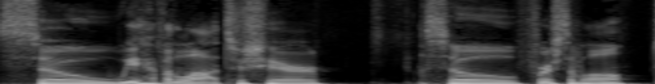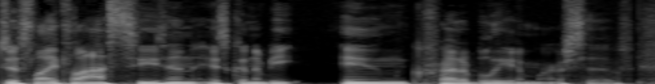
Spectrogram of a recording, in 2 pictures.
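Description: His tone dark and mellow, a man speaks at a moderate pace with a medium pitch. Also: fairly even intonation. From Poland. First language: Polish. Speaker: film producer and podcast designer. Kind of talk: casual chat.

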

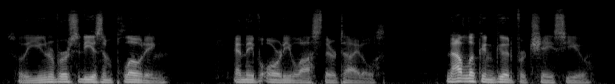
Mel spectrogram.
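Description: A man with an ordinary speaking voice, fairly low pitch, ordinary pitch variation and big swings in loudness, talking at a fairly quick pace against a quiet background. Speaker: wrestling podcast host. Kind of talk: casual chat.

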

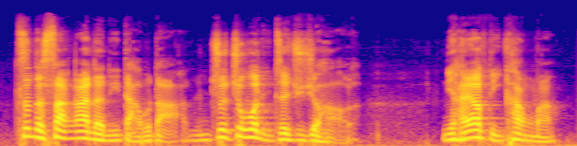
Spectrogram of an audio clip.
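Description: A man talks in a somewhat breathy voice, his pitch swinging very widely. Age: middle-aged. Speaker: video game podcast co-host. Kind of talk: casual chat.

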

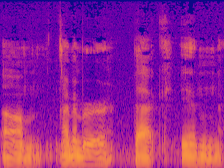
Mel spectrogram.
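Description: A man speaks with a very deep, low pitch and fairly even intonation in an American accent. Noticeable background noise runs behind him. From Atlanta, Georgia, US. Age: 20s. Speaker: thru hiker. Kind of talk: solo audio diary.

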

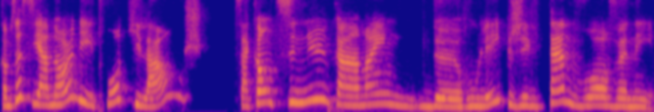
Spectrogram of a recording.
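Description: A woman with a Quebec accent speaks at a fairly high pitch with lively intonation and a somewhat breathy quality. The recording is very clean, with a silent background. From Quebec, Bas-Saint-Laurent (Rimouski). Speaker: Shopify expert, web entrepreneur. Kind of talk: casual interview.

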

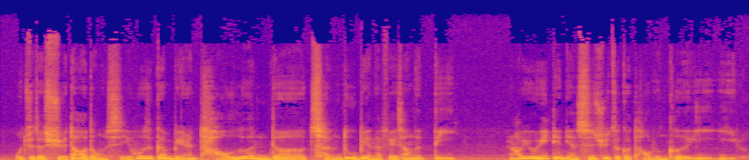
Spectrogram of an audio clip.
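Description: A woman talks at a fairly quick pace in a fairly low, somewhat breathy voice with a dark, mellow tone and ordinary pitch variation. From Taiwan. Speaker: podcast co-host, student in Japan. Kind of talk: casual chat.

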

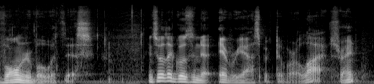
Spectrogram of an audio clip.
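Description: A man speaks with a Canadian accent. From Canada. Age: 40s. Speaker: pastor. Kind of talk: casual chat. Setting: church building.

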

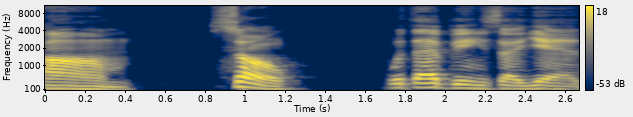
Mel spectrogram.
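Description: In a New York accent, the voice has a bright, sharp tone and lively intonation. The recording is very clean, with a silent background. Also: man. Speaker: podcast co-host. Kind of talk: casual chat.

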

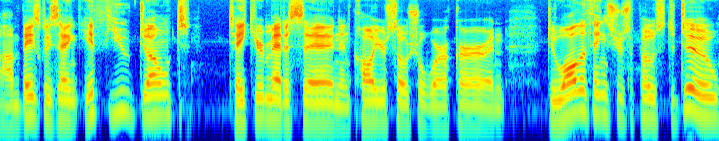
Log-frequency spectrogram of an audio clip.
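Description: In a very clean recording with a silent background and a dry, close sound with no echo, a man speaks at medium pitch and a moderate pace with ordinary pitch variation. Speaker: magazine associate editor. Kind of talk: casual chat. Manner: patient, polite.

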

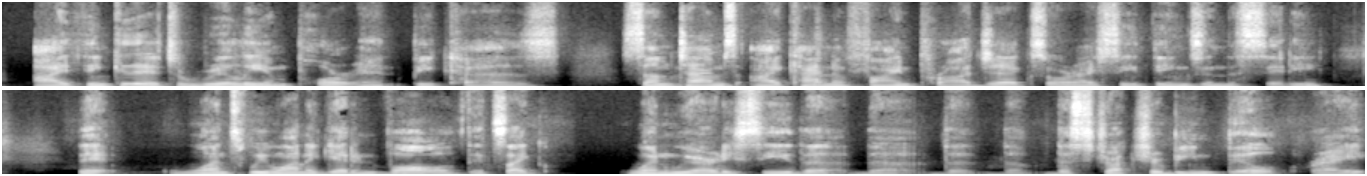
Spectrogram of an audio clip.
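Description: The recording is very clean with a silent background, carrying a man with an American accent at a medium pitch. He speaks at a moderate pace in a plain, everyday voice with ordinary pitch variation. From California, Salinas. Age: 30s. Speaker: city council candidate. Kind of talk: interview.

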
